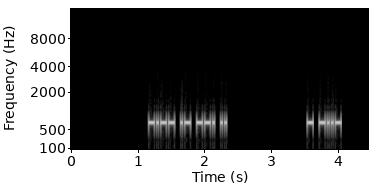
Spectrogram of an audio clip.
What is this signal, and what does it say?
Morse code, heard as a keyed tone, about 40 wpm, 700 Hz. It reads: YAGI TX
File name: IQE Course 3 - Lesson 89 - YAGI - Two Elements - 40wpm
